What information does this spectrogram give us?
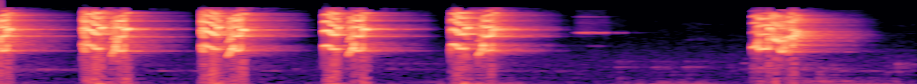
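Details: Caged lovebird used to prompt other lovebirds: five rasping, buzzy squawks in quick succession, then a brief pause and one more harsh call, each note bright and clipped.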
